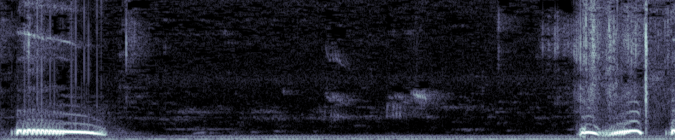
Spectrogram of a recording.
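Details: Decoy spotted dove used on the ground to lure wild males, giving one long, falling, mellow coo, then a short double coo after a pause, over a steady low hum.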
